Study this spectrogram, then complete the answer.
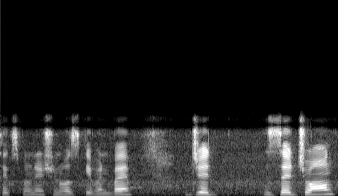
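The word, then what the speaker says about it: Zajonc: This explanation was given by Je- Zedong. This name is pronounced to rhyme with science.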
